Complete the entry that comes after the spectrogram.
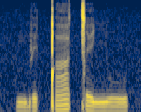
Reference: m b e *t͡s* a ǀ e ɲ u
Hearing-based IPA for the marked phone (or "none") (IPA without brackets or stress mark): ǃ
